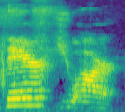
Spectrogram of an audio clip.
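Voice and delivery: loud, drawn-out exclamation; mother's cry. Acted. Mama Hyena as her child gallops home, crying out. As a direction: call it out slowly to a lost child. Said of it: "cried Mama Hyena".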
